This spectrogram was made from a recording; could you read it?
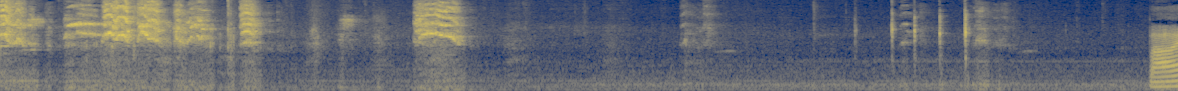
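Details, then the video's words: Pet cockatoo chatting indoors with its owner: a run of loud, rasping squawk bursts, then a quieter stretch of faint clicks and soft chatter, ending in a rising squeal. "Chatting with Hero the cockatoo"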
